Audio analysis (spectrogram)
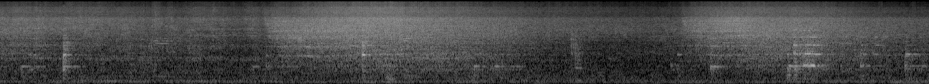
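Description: Rasam mixed with squeezed green chillies hits a hot tempering, producing a steady loud sizzle and hiss that swells in two strong bursts as more liquid is poured and stirred.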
